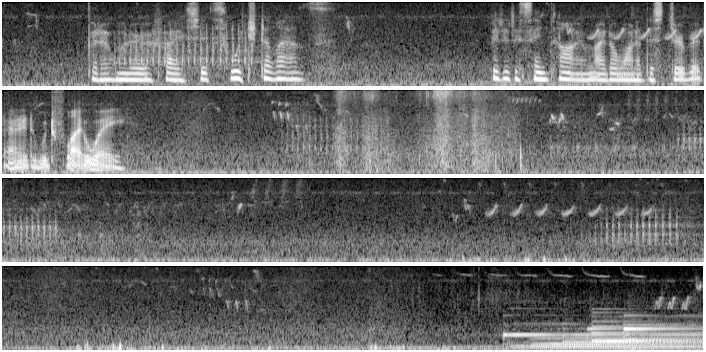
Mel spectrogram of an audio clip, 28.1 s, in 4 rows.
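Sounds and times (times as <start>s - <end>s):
small birds chirping: 4.9s - 8.2s, 9.0s - 17.2s, 25.3s - 28.0s
soft music: 26.1s - 28.0s.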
